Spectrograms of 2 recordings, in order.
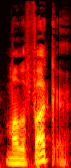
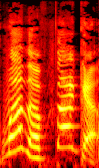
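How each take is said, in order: First: The word is said calmly and restrained. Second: The word is shouted with big energy.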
